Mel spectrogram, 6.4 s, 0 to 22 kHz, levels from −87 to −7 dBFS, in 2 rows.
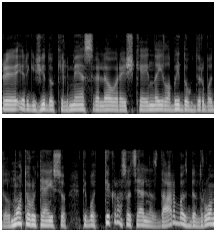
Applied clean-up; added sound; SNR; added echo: none; none; none; none.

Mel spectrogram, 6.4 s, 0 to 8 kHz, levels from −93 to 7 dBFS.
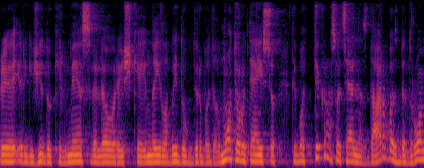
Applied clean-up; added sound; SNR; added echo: none; none; none; reverberation time 0.5 s.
